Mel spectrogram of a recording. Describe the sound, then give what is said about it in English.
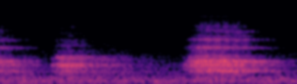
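A voice imitates the labored breathing of a dying person: two long, rasping breaths, each a drawn-out heavy gasp with a pause between, fairly quiet, with no words spoken. “Have you ever been by the side of a dying man or a dying woman? Especially a loved one? And the belabored breathing.”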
